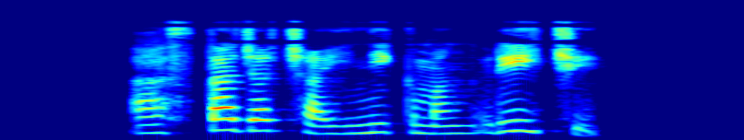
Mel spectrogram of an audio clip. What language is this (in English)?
Southern Pastaza Quechua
